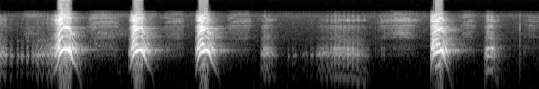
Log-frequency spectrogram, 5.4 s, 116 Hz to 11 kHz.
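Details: Pet dog barking while sitting in his ball pool. He gives five loud, sharp barks roughly every 0.7 seconds, with a pause between them and a few softer, shorter yips and a low muffled sound.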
